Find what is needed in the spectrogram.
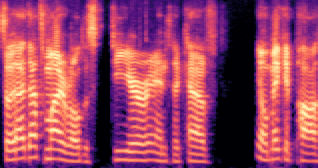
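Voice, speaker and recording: A man with an American accent at a fairly quick pace, bright and sharp in tone, in a dry, close sound with no echo. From Boston, Massachusetts. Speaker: game project manager. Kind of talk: interview. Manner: halting, filler-heavy.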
